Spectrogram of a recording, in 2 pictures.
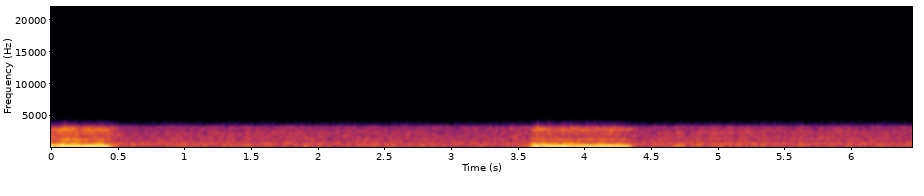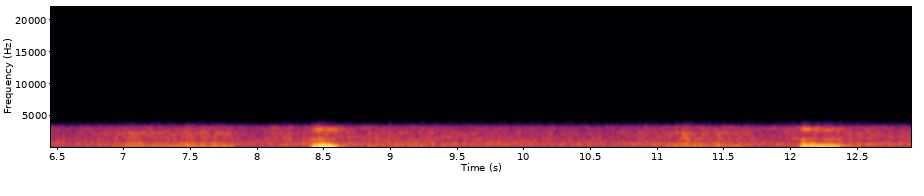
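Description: Soft rasping snores from a sleeping cat, about four in the recording, over steady background hiss.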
